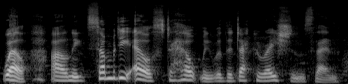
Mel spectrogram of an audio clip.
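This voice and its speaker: A British actress playing a fussy, chirpy elderly care-home resident in an audio drama, brisk and theatrical. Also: female voice, lowish voice, sing-song, gravelly. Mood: fussy, exasperated.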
